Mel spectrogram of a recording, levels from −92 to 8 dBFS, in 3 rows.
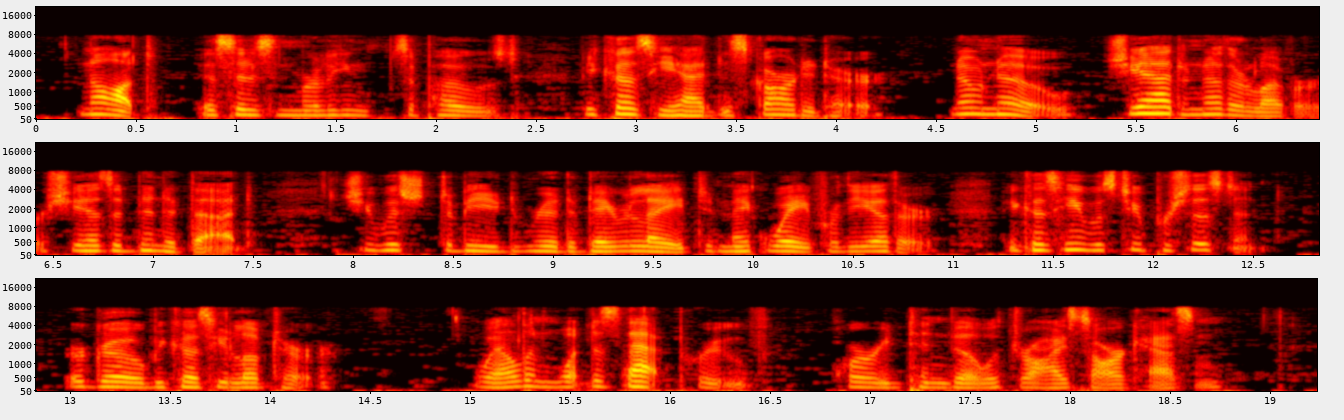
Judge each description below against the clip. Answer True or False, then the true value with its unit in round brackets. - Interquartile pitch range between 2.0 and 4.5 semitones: True (2.9 semitones)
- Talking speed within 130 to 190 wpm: True (170 wpm)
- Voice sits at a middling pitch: True (175 Hz)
